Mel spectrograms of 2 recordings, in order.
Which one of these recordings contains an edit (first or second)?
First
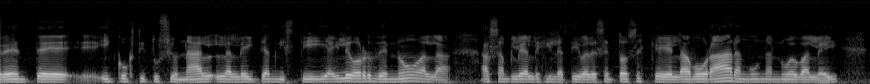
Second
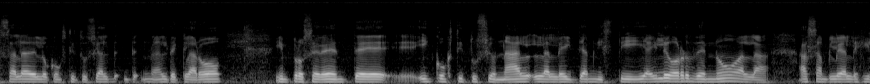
second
